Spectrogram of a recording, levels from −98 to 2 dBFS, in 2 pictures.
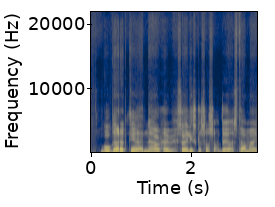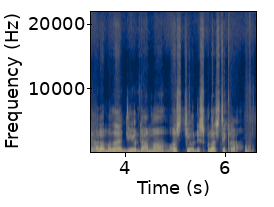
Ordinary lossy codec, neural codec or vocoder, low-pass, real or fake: none; codec, 44.1 kHz, 7.8 kbps, Pupu-Codec; none; fake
